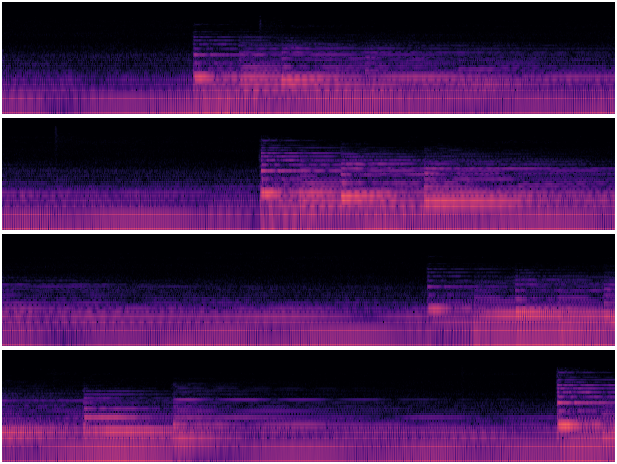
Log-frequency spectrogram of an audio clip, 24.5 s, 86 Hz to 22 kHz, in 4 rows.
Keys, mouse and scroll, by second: 0.7-1.8 middle drag, 1.8 s, 6.8-8.3 middle drag, 8.3 Tab, 8.7-11.8 middle drag, 11.8 scroll down 3, 12.1 scroll up 1, 12.2-12.7 middle drag, 12.7-13.1 scroll up 2, 13.1-16.6 shift+middle drag, 17.6 click, 19.3-21.1 middle drag, 21.1-21.7 drag, 21.7 middle click, 22.6 KP_3.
